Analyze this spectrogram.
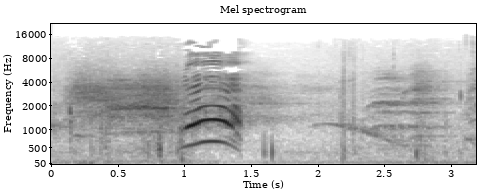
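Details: Parrot at a rescue sanctuary by a wooden parrot mailbox lets out a short harsh arched yell, followed by quieter whistly notes and clicks.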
